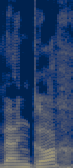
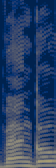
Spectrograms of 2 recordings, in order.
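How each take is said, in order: First: The name is said with a Dutch pronunciation. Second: The name is said with an English pronunciation. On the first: "is the Dutch way" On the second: "is the English way"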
